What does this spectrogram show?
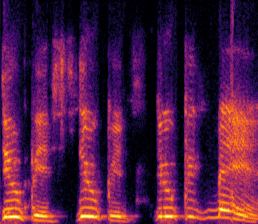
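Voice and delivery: weak put-on male voice, very high and dragged out. Trying a Ronan impression in a contest, bad Ronan impression. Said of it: "I wasn't very good".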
